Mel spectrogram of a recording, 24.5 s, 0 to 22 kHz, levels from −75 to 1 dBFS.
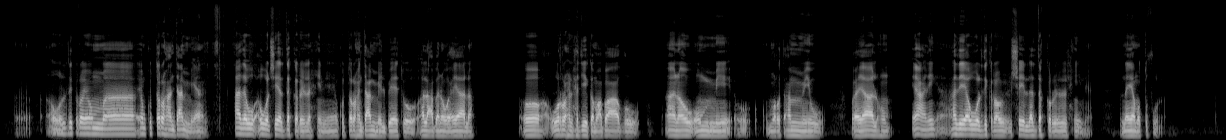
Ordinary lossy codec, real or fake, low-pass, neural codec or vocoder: none; fake; 19.8 kHz; vocoder, 48 kHz, 128 mel bands, Vocos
